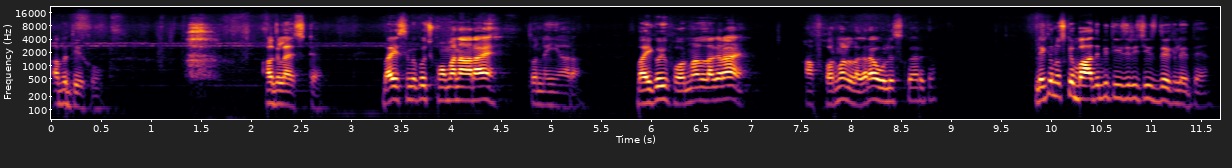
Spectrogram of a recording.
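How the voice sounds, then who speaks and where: Chatty young man teaching maths, bright-pitched. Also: moderate pace, long pauses. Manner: chatty, addresses students as "dear friends", asks "understood or not?". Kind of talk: classroom lesson explaining solutions.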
